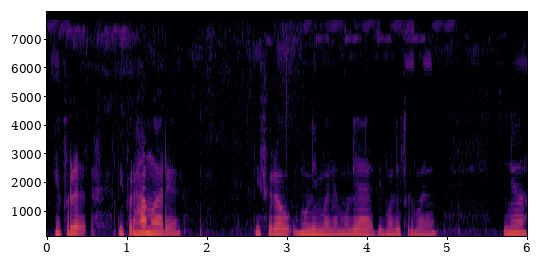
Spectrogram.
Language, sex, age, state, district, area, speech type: Bodo, male, 18-30, Assam, Baksa, rural, spontaneous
